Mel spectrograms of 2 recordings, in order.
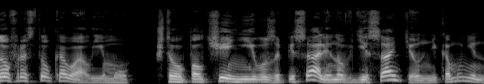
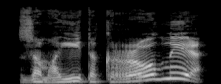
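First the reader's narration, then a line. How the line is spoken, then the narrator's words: Growling again. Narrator (Russian): снова стал рычать Растригин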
